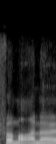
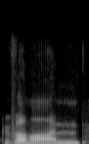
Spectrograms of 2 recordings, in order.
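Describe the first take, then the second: First: The name ends with a final 'a' vowel. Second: The name ends on the 'n' consonant. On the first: The speaker calls it wrong. "it's not like Vamana" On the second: The speaker calls it right. "it's like Vaman"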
